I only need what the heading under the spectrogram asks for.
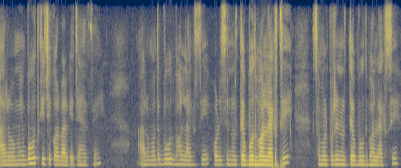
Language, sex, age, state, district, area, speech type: Odia, female, 18-30, Odisha, Bargarh, urban, spontaneous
